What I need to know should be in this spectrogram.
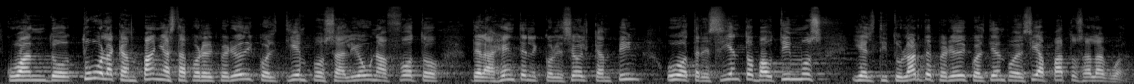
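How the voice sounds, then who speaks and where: A male pastor telling a lively story in a sermon, acting out the dialogue of the people in it. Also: sits high, moderate pace, few pauses. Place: large church sanctuary. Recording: long church hall reverb.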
